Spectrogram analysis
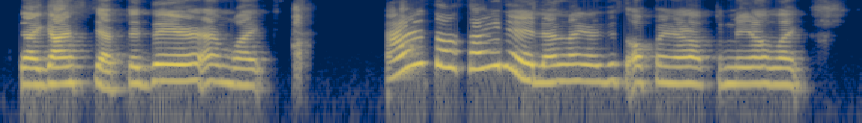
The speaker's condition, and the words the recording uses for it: Down syndrome. Uh, hopefully you can understand her.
